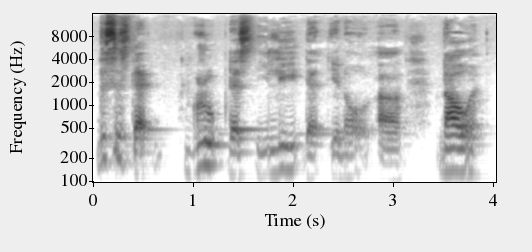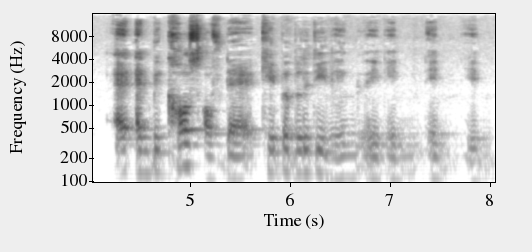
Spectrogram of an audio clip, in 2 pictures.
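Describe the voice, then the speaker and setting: Middle-aged Singaporean lecturer, gravelly and relaxed, interview answers with lots of restarts. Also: male voice, medium pitch, measured pace. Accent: Singaporean English. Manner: thoughtful, many restarts and rhetorical "right?".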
